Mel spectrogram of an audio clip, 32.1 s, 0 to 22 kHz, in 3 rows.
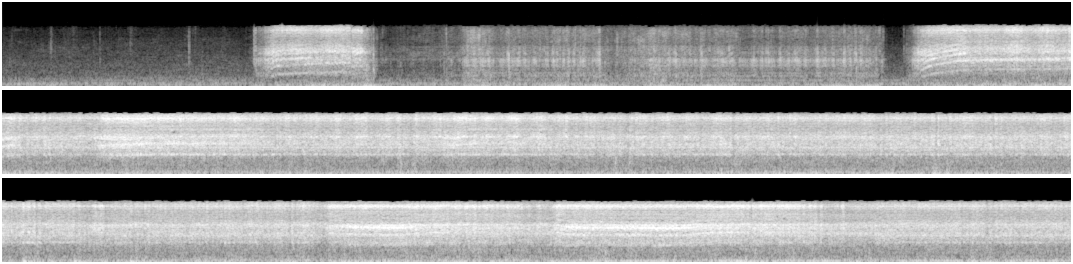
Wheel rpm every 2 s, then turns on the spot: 0, 60, 20, 20, 60, 210, 230, 230, 230, 230, 230, 230, 220, 220, 230, 230.
2-8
